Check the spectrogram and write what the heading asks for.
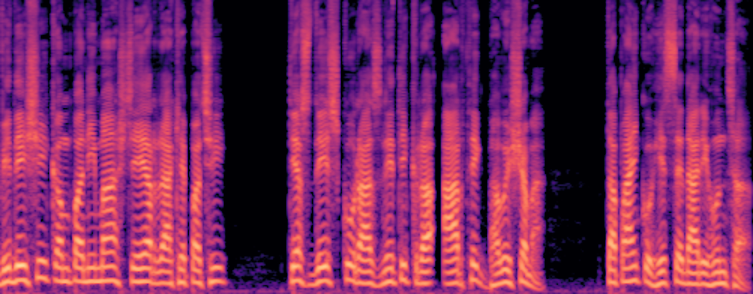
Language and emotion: Nepali, neutral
